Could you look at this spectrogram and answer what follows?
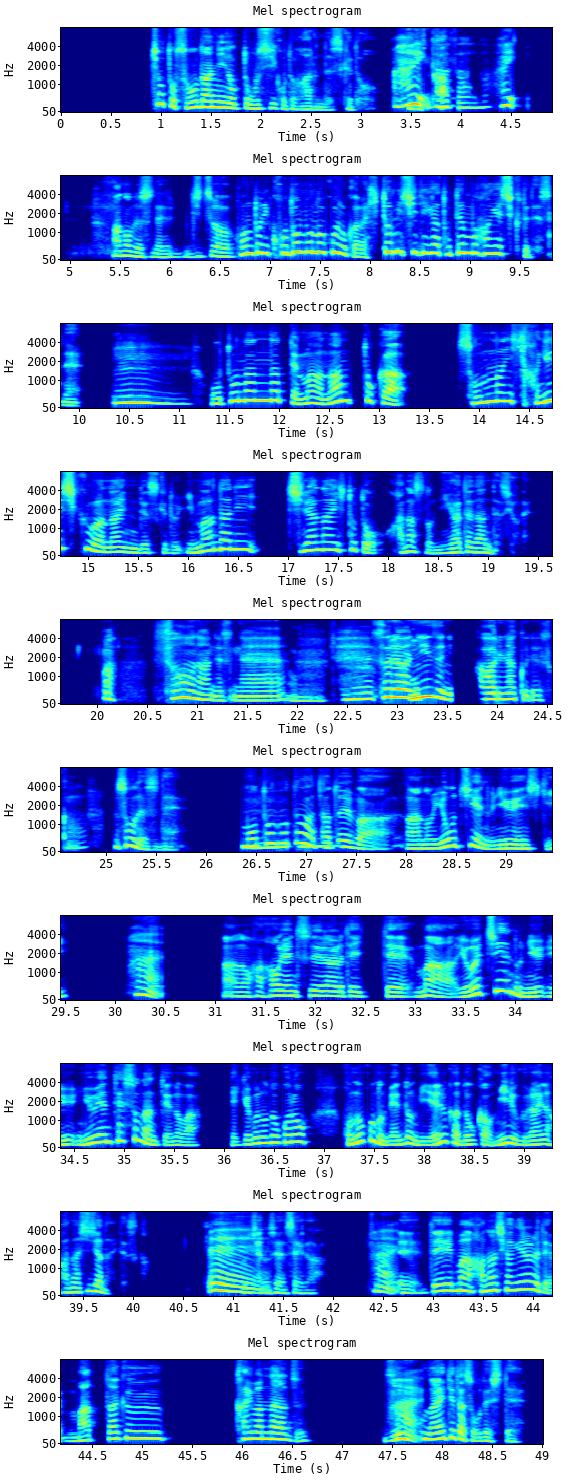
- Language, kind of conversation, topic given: Japanese, advice, 社交の場で緊張して人と距離を置いてしまうのはなぜですか？
- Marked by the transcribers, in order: none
